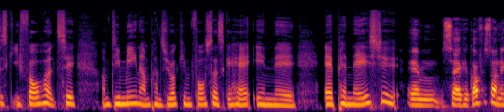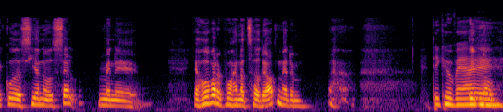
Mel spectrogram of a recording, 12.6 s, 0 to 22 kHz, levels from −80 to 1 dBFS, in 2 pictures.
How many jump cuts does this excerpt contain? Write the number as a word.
one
